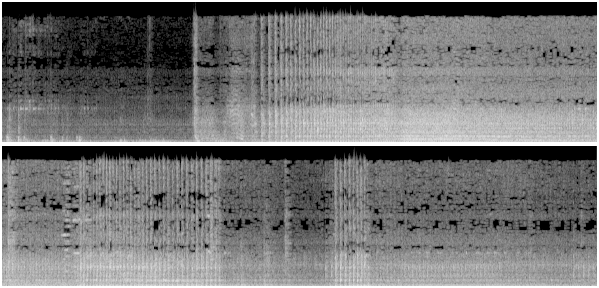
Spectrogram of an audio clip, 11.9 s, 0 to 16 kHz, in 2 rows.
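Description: Swaraj 744 XT tractor's three-cylinder diesel engine revving up hard under load, pulling a loaded soil trailer. It comes up loud about two seconds in, rises and falls in pitch, and eases back after about eight seconds.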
